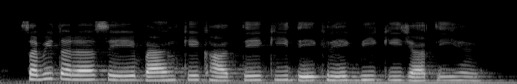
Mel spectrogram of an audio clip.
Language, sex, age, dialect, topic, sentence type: Hindi, female, 51-55, Hindustani Malvi Khadi Boli, banking, statement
